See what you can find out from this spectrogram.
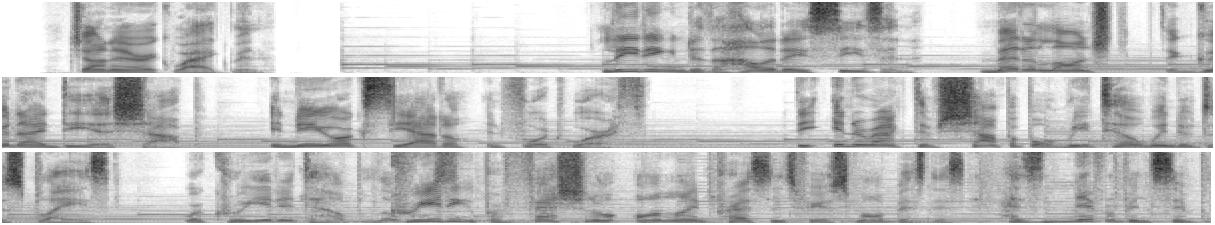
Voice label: FRIENDLY

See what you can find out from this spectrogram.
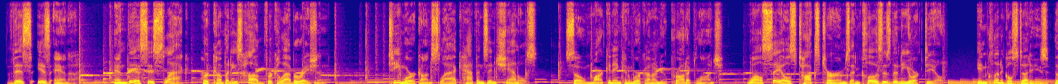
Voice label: corporate & narration

